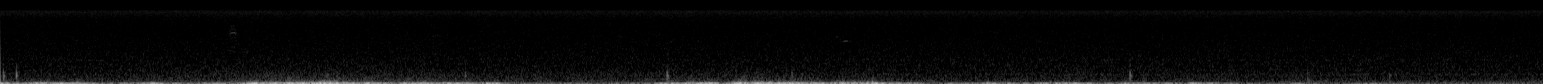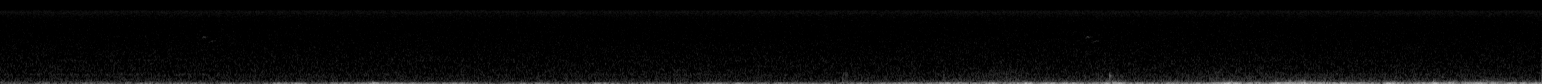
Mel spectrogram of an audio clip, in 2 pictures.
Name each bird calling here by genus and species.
Chlorodrepanis virens, Haemorhous mexicanus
